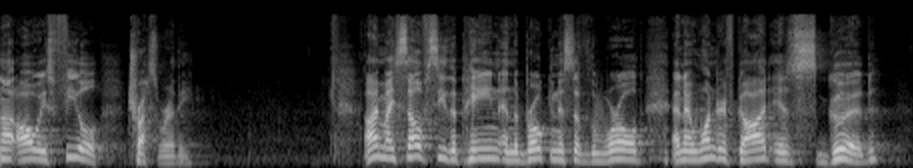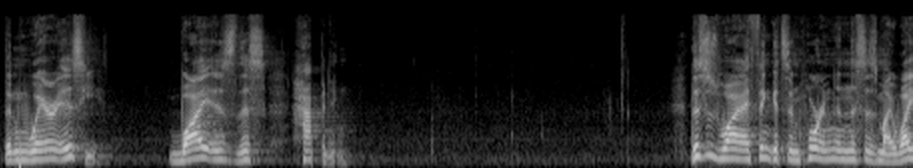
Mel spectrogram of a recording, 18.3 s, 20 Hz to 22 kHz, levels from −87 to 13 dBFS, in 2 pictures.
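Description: Speech with an underrun with held sample at 9.32 s: a 6 ms flat stretch in the waveform, spectrogram blank, during which roughly 7 ms of audio was lost.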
